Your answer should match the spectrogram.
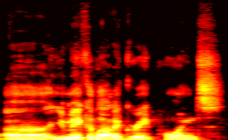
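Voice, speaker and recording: A man's voice: on the high side, level tone, measured pace, a little mellow, clear, resonant tone. A man calling into a live debate stream, speaking politely and hesitantly with many fillers. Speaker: caller. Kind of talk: call-in conversation.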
